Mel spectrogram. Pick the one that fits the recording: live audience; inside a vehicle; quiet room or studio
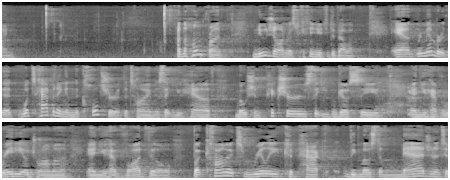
live audience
